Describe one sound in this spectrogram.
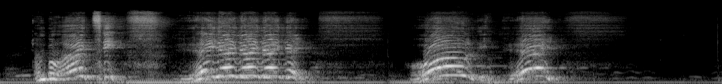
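Women sing loudly and joyfully nearby.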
